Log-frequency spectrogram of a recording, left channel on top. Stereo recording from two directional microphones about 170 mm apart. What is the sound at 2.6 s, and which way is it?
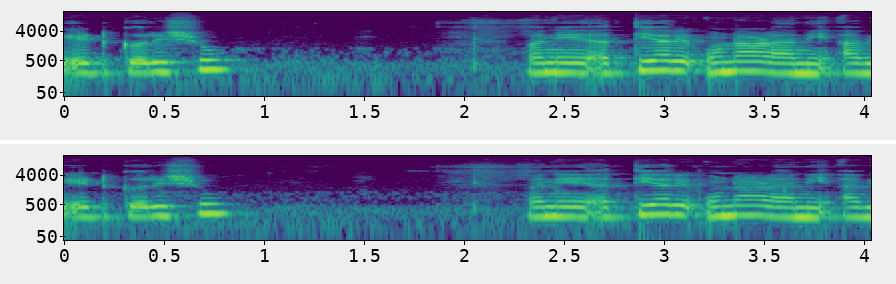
Speech, 20° left (ahead or behind).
